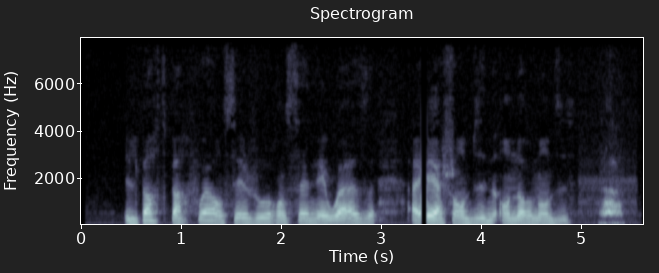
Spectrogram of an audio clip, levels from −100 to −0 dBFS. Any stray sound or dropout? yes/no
yes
